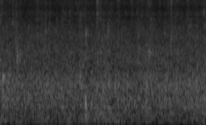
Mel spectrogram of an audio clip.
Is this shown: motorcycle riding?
no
